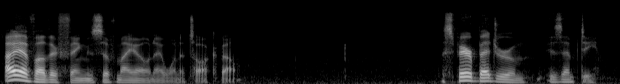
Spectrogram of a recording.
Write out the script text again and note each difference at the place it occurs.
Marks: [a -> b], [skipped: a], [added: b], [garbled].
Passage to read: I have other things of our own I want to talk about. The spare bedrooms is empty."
I have other things of [our -> my] own I want to talk about. The spare [bedrooms -> bedroom] is empty."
